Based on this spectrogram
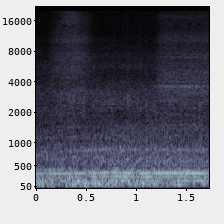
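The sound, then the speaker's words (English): A jet ski passing by, its engine droning steadily, a loud low buzzing hum with layered tonal harmonics and some wind rumble, holding at an even level with no voices. “That's a jet ski passing by.”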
